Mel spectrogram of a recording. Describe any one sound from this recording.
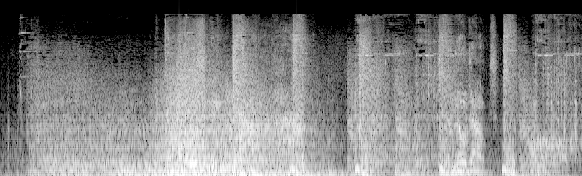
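Magic blasts and impacts burst in a video game.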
